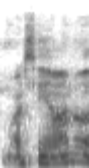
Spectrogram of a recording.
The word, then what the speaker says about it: Marciano: Marciano is how you say your name.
